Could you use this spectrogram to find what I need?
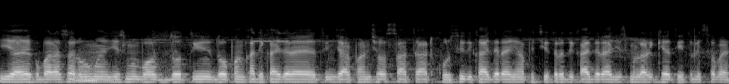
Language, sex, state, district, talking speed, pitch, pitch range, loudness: Hindi, male, Delhi, New Delhi, 320 wpm, 120 Hz, 115-120 Hz, -18 LUFS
